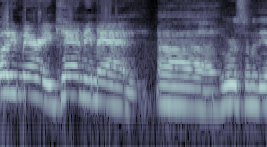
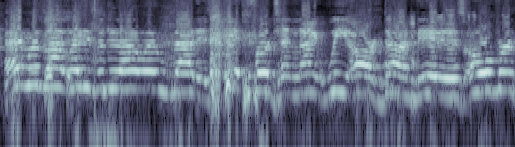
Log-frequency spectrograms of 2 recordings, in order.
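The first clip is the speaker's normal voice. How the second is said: loud, higher host announcement; announcer sign-off; 4 semitones higher, 4 dB louder than usual. Acted. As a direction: announce the end of the show.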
